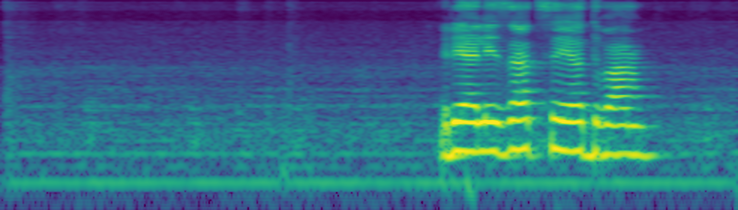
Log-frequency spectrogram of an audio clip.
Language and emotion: Russian, neutral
